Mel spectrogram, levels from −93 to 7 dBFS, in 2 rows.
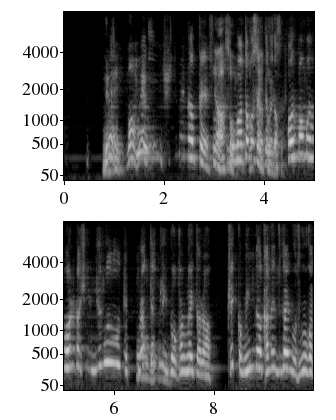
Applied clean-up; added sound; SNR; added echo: neural mask model DeepFilterNet 3.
